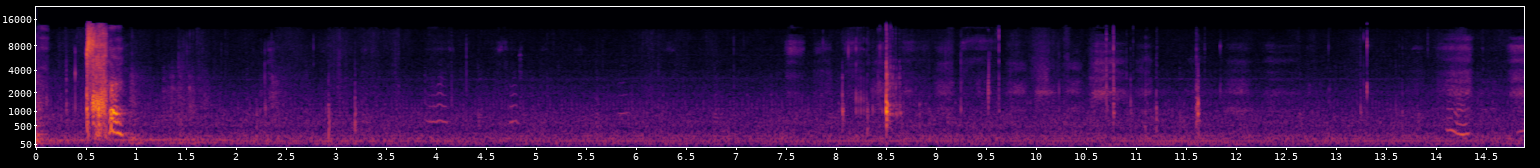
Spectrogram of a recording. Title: 2 minutes of happy/alert, with sneezes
